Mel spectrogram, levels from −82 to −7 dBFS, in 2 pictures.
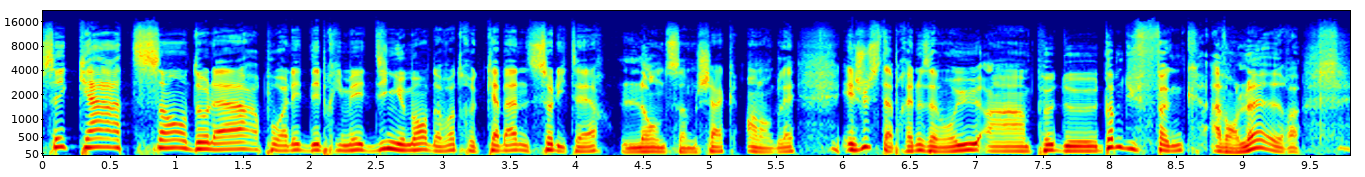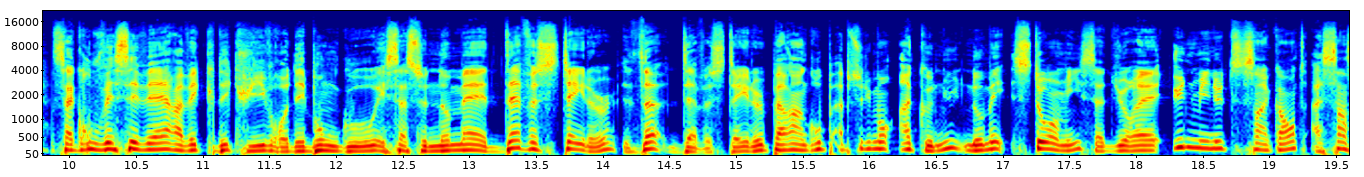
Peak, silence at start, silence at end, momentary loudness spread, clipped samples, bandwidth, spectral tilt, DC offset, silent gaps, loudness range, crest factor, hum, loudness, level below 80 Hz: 0 dBFS; 0 s; 0 s; 6 LU; under 0.1%; 17 kHz; -4.5 dB/octave; under 0.1%; none; 2 LU; 16 dB; none; -17 LUFS; -42 dBFS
